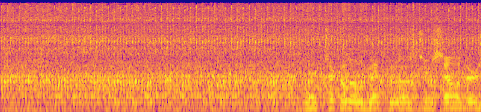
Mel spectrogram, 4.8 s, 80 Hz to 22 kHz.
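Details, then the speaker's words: 2012 Mercedes Sprinter diesel van, 175,000 miles, after replacing leaking injector seals on two injectors: even diesel clatter settling into steady idle with no stumbling or missing, running normally again. "all right we've run tested this thing and everything seems to be in order"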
